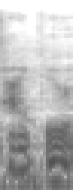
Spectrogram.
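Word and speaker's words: Haikoo: three of these and this is called haiku but it's not spelled like the Japanese haiku it's h i k o o Haiku drape and this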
